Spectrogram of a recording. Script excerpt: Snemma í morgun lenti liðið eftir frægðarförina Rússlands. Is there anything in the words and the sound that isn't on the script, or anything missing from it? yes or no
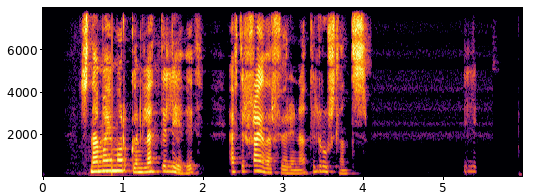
yes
